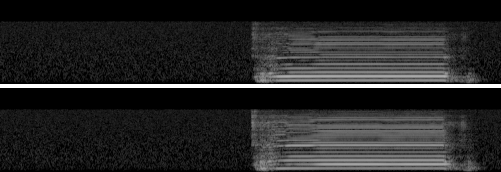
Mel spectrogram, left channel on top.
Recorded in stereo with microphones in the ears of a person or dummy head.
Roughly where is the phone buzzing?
Right.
